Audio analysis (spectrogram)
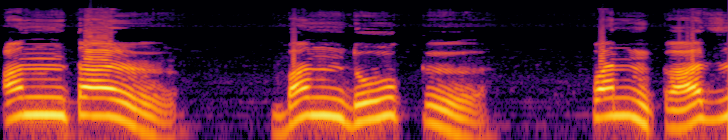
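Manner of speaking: measured reading-lesson delivery, long held syllables; word-by-word pronunciation drill. Shown as a demonstration. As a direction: stretch each word for learners to repeat. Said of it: "एक साथ उच्चारण करेंगे".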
